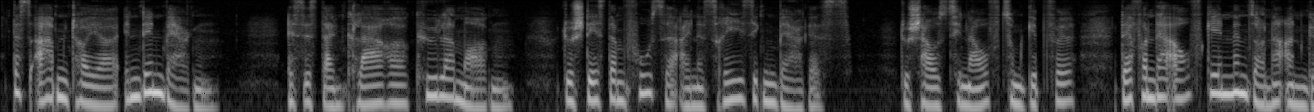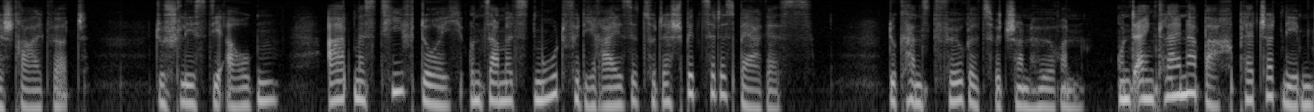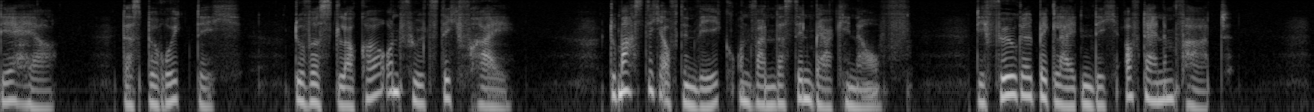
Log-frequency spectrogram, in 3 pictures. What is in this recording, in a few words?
meditation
